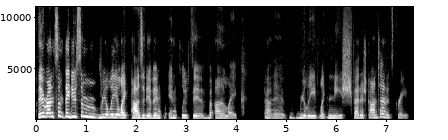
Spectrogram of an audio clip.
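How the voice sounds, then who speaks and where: A woman playing a tabletop game, joking around with lots of "like" and quick asides. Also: a little high, a bit bright, dry recording, studio quality. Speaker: player. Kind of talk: casual tabletop role-play.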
